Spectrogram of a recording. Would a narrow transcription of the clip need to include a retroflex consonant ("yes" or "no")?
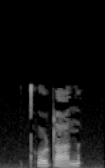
yes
